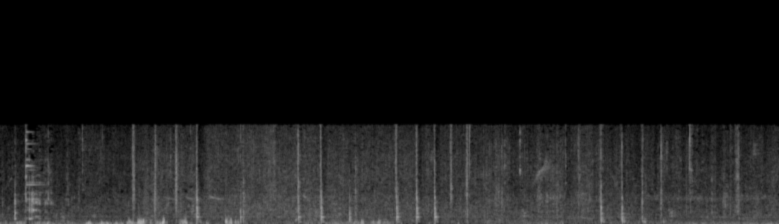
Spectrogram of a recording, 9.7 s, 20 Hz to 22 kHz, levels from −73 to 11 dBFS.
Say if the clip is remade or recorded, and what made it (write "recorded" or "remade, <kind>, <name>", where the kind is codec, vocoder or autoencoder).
recorded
